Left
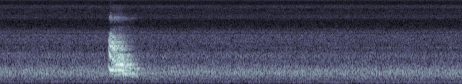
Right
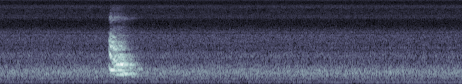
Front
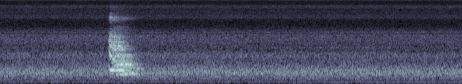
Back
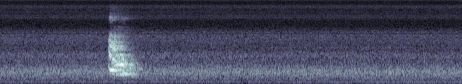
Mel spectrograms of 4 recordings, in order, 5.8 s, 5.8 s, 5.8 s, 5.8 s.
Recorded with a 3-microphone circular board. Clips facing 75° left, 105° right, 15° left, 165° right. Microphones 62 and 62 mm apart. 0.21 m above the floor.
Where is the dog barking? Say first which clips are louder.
Right 1 dB, back 7 dB; 140° left, 7 m.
